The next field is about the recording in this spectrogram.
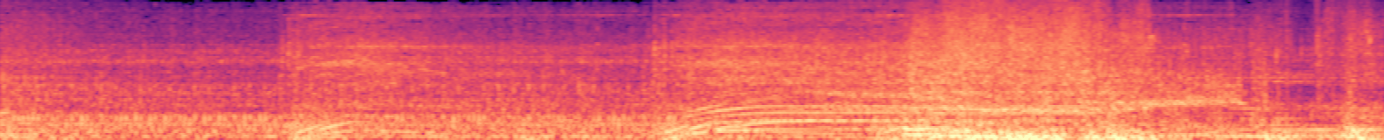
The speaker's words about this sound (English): A chainsaw for a bayonet.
